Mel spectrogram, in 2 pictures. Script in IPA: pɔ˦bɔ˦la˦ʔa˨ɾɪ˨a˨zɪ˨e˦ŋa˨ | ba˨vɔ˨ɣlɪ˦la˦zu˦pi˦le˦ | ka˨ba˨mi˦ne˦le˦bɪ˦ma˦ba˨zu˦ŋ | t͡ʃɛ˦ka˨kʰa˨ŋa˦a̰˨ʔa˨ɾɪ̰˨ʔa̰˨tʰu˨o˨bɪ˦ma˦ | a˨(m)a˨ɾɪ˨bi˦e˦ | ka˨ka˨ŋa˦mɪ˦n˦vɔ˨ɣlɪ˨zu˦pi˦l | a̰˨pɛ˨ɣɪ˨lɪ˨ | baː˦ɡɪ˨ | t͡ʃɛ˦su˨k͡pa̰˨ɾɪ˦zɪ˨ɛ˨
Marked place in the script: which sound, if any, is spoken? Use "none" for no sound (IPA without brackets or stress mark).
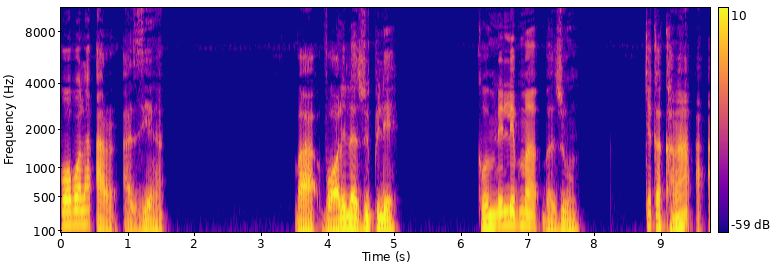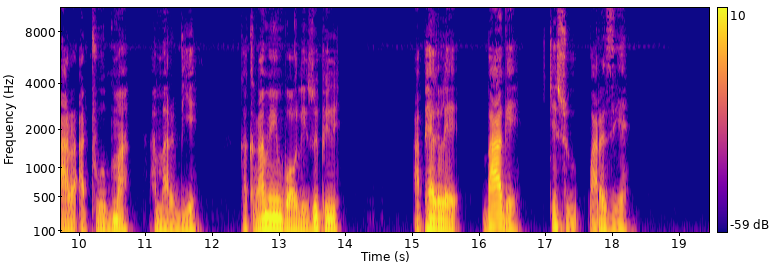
m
